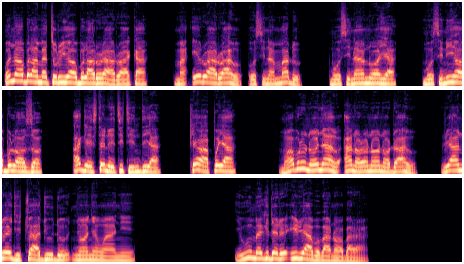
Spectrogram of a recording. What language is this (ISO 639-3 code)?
ibo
